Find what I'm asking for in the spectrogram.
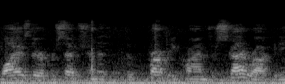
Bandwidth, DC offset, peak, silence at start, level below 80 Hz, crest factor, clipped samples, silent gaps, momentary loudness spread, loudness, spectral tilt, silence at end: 8.4 kHz; under 0.1%; -12 dBFS; 0 s; -30 dBFS; 16 dB; under 0.1%; none; 5 LU; -29 LUFS; -6.5 dB/octave; 0 s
